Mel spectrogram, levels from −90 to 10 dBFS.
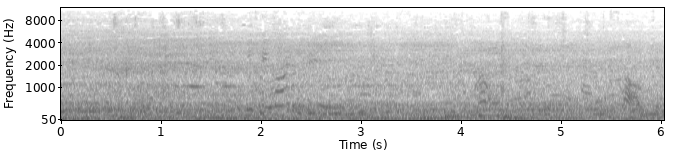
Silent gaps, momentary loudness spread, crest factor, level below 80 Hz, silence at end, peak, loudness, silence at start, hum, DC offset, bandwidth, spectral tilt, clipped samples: none; 3 LU; 14 dB; -40 dBFS; 0 s; -22 dBFS; -36 LUFS; 0 s; none; under 0.1%; 11 kHz; -6.5 dB/octave; under 0.1%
